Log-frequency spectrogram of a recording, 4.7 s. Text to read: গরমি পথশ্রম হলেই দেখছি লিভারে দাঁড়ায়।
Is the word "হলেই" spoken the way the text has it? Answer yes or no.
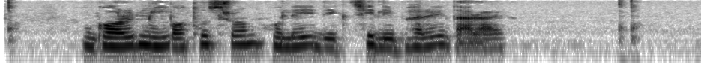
yes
